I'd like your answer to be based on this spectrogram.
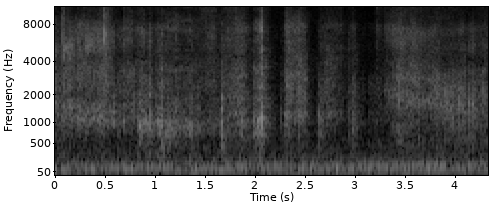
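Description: Fingers grip and flip a glossy page of a large open dinosaur book, then palms rub flat across the spread. Three sharp, bright paper snaps stand out over a continuous airy, high-pitched swish and rub that fades in and out without ringing.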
